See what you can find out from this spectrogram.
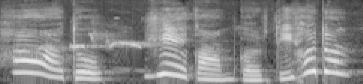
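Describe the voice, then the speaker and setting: A woman's voice: very high-pitched, wildly swooping pitch, slow pace, fairly bright tone, exaggerated voice. A woman voicing a big, bossy female eagle in a children's cartoon, stern, protective and questioning. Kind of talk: children's cartoon story dub.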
